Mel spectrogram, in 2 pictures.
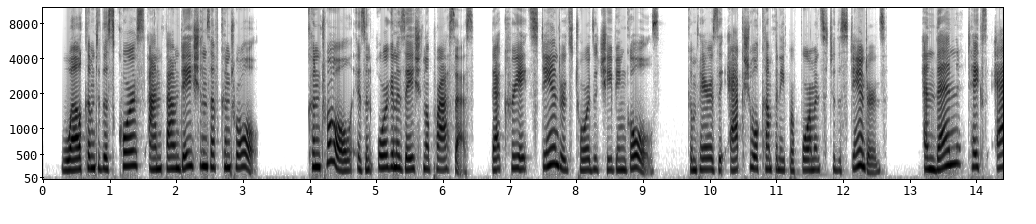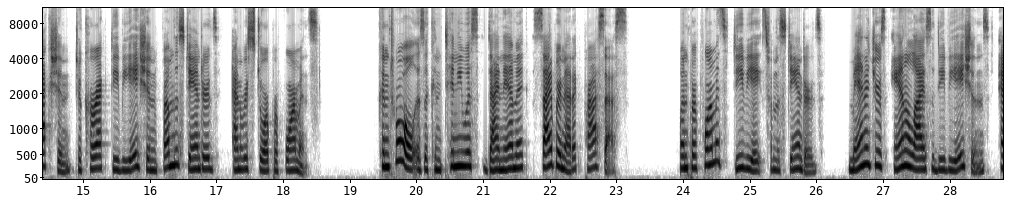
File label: Presentation Educational Professional Informative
